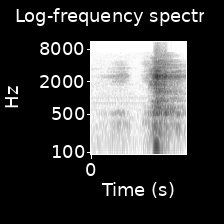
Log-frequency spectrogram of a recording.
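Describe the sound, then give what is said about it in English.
Labored, heavy breathing from a person getting emotional: a soft, airy inhale followed by a louder, rougher exhale that rushes into the microphone with a slight thump, with no talking. “My breathing gets labored sometimes when I get emotional. And I know you can hear it in the mic.”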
